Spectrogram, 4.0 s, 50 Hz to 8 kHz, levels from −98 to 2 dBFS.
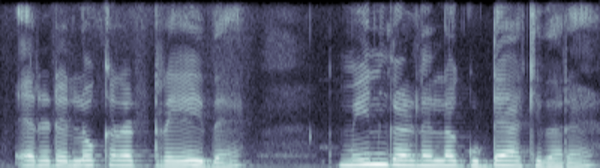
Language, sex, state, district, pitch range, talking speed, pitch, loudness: Kannada, female, Karnataka, Bangalore, 210-225 Hz, 120 wpm, 220 Hz, -13 LUFS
